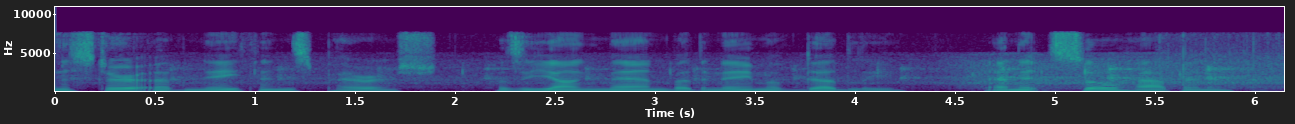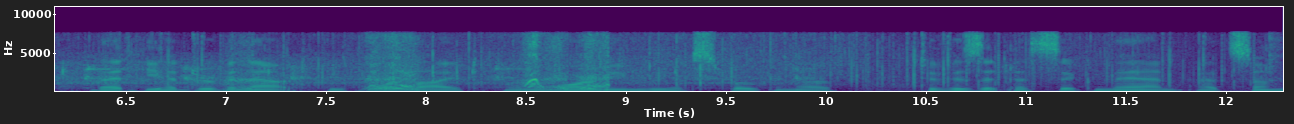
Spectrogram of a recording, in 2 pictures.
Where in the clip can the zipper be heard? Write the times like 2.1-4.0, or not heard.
7.0-8.9.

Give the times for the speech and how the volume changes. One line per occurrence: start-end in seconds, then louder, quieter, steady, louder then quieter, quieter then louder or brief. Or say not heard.
0.0-12.2 steady.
